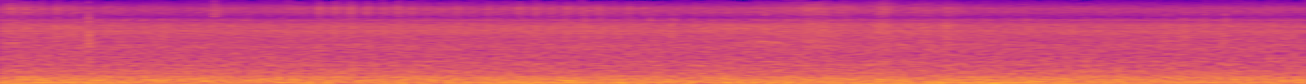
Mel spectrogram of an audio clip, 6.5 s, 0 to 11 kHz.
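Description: Interior running noise of a Class 165 diesel multiple unit: a steady low rumble of the wheels on the track and the train in motion, heard from inside the carriage.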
